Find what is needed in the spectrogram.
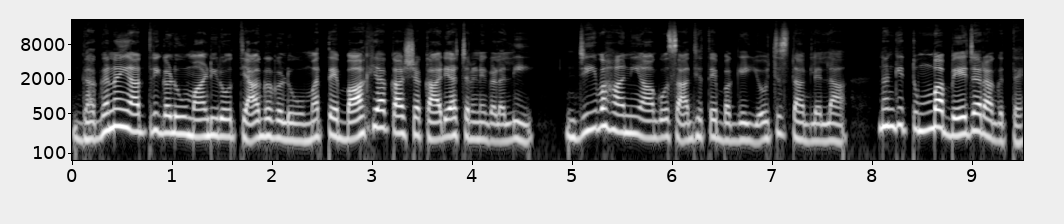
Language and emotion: Kannada, sad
